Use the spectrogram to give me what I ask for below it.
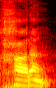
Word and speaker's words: Harán: idéntico en el español se cambia la h al principio por la jota pero es una jota cultural y entonces se pronuncia harán entonces el nombre de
